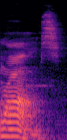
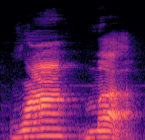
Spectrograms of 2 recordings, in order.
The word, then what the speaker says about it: ROMs: I just call it ROMs. That comes out my mouth better. Roms. Y'all see how that flow out? Rama. No. Roms. Just make that one syllable, honey.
